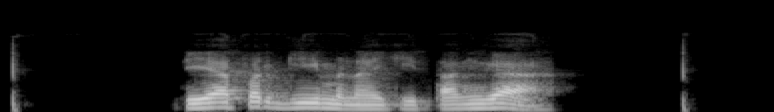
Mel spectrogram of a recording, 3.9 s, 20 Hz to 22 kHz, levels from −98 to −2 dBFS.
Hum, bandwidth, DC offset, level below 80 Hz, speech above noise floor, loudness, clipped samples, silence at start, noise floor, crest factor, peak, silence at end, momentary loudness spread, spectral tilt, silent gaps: none; 5.2 kHz; under 0.1%; -62 dBFS; over 65 dB; -27 LUFS; under 0.1%; 0.95 s; under -90 dBFS; 18 dB; -10 dBFS; 1.1 s; 7 LU; -10.5 dB/octave; none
